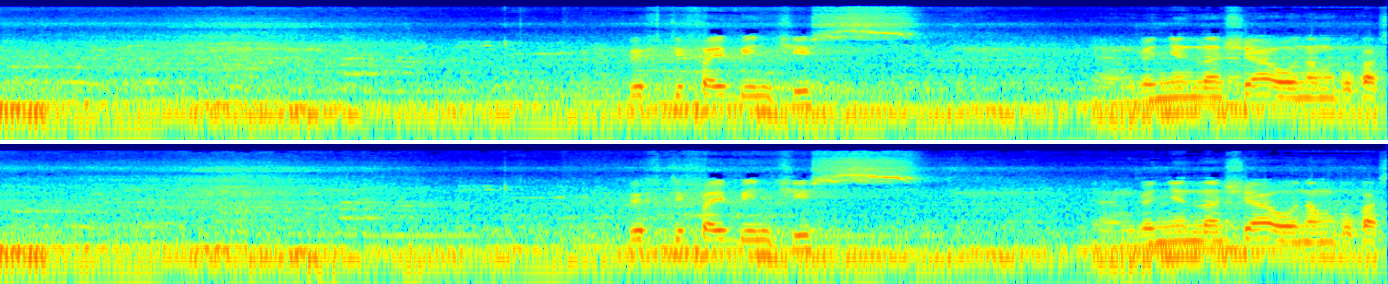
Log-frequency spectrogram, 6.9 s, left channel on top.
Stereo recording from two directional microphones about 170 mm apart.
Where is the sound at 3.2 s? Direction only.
10° right (ahead or behind).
